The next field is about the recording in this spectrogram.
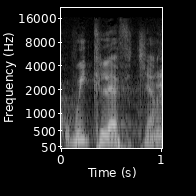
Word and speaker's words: Wyclef Jean: Nada, y poco después se le unió eh, eh, Wyclef Jean, que realmente se pronuncia Wyclef Jean.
